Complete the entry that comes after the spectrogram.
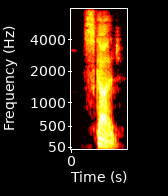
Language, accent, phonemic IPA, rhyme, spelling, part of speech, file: English, Australia, /skʌd/, -ʌd, scud, adjective / verb / noun, En-au-scud.ogg
- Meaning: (adjective) Naked; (verb) 1. To race along swiftly (especially used of clouds) 2. To run, or be driven, before a high wind with few or no sails set 3. To hit or slap 4. To speed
